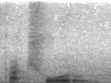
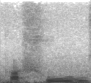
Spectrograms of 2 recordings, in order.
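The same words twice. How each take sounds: First: The 'ch' is a sharp 'tch' sound. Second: The 'ch' is a soft 'sh' sound.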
